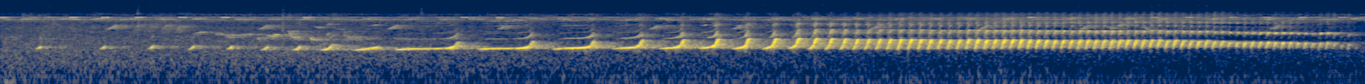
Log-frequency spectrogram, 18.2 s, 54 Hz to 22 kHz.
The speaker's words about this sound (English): Standing below a Bornean gibbon, it's about 40 metres above me. This is one of the wake-up calls of the rainforest. It's dangling by one arm from the canopy. And this one's a female, you can tell by the call that it's making.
